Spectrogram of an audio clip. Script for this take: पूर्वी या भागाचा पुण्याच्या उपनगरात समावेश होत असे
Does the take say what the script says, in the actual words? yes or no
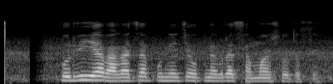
yes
